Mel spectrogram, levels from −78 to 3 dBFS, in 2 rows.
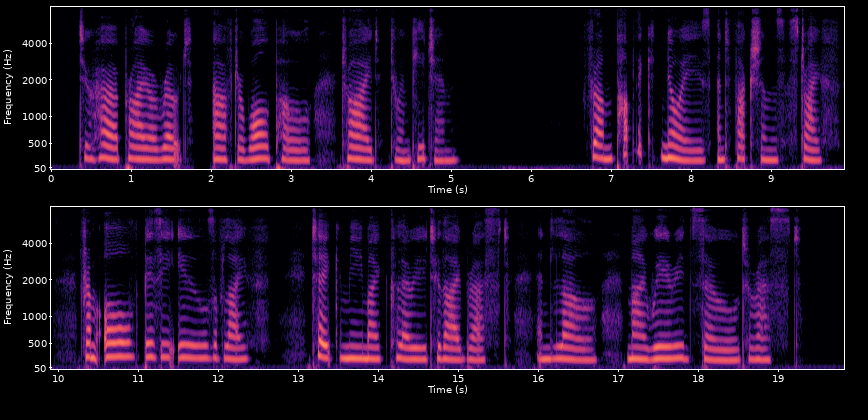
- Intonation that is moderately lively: No, narrow, 2.2 semitones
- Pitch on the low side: No, high, 210 Hz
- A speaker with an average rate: No, slow, 110 wpm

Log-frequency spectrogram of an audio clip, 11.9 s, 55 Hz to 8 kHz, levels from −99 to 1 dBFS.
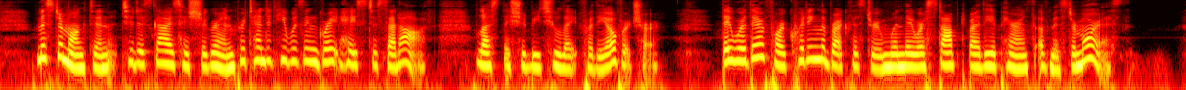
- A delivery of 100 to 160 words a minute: No, fast, 205 wpm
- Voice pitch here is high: Yes, high, 215 Hz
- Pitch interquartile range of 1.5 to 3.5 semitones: No, average, 4.8 semitones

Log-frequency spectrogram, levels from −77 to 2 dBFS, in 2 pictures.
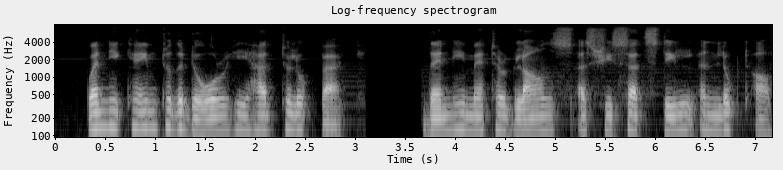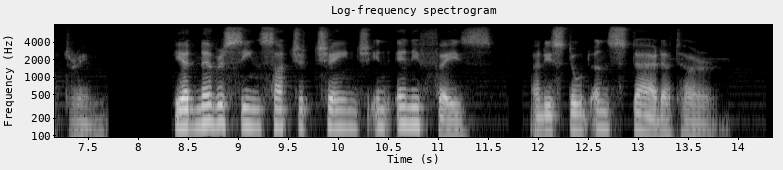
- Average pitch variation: Yes, average, 4.1 semitones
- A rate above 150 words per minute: Yes, average, 170 wpm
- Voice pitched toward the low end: Yes, low, 115 Hz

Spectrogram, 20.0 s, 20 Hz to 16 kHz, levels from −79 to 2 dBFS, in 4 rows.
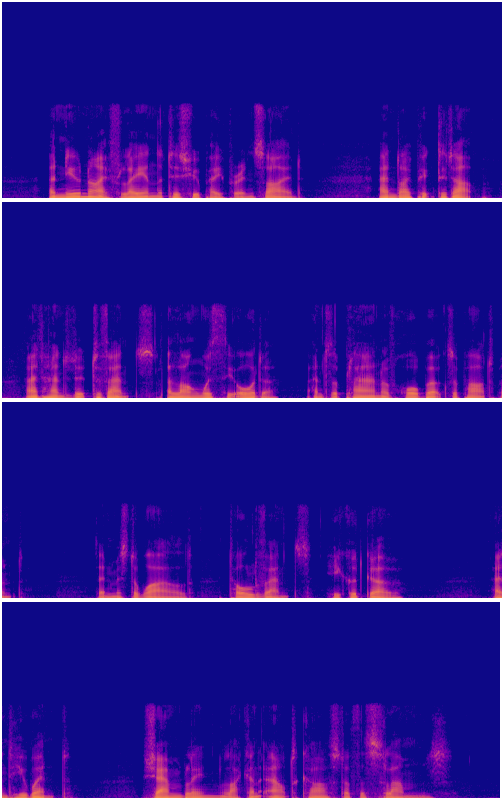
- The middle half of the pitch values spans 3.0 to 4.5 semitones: Yes, average, 3.8 semitones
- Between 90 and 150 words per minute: Yes, average, 140 wpm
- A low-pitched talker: Yes, very low, 95 Hz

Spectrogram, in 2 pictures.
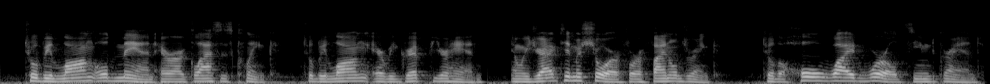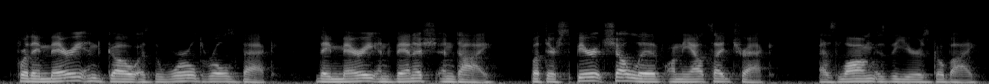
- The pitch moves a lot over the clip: No, average, 3.4 semitones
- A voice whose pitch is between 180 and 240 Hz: No, low, 130 Hz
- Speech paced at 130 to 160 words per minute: No, average, 195 wpm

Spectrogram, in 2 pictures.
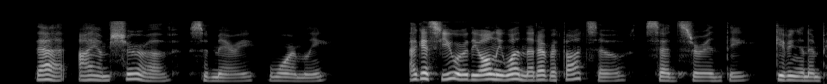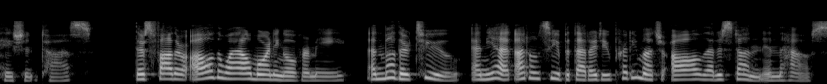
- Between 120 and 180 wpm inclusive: No, average, 195 wpm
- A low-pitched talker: No, high, 215 Hz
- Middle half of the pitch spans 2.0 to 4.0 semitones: No, average, 4.8 semitones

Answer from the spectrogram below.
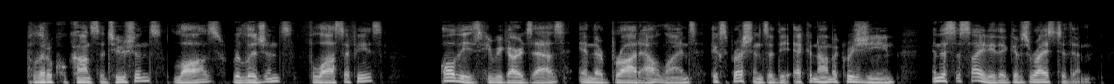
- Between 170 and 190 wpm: No, average, 145 wpm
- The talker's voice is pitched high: No, low, 100 Hz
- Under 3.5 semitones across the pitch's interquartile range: No, average, 4.4 semitones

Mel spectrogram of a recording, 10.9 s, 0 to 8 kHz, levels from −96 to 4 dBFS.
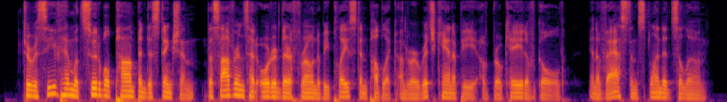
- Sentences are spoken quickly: No, average, 180 wpm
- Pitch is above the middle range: No, very low, 95 Hz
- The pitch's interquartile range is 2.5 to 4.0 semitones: No, average, 5.3 semitones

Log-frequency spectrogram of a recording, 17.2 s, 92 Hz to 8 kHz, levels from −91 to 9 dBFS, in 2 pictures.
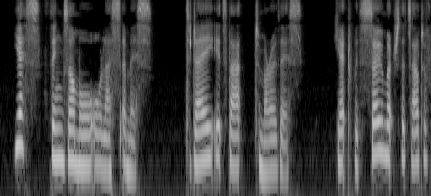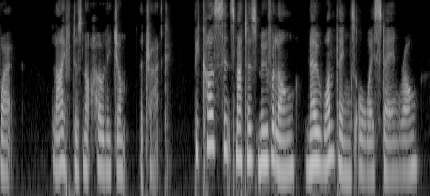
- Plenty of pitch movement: No, average, 4.2 semitones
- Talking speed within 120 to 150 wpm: Yes, average, 140 wpm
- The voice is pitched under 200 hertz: Yes, high, 190 Hz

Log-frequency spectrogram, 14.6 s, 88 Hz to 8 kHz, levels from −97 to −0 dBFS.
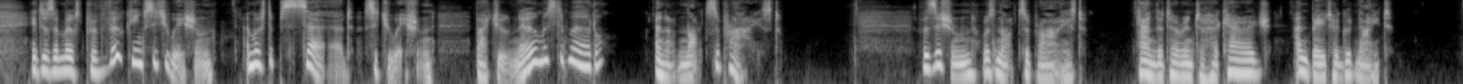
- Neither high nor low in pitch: Yes, medium, 165 Hz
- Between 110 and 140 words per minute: Yes, slow, 135 wpm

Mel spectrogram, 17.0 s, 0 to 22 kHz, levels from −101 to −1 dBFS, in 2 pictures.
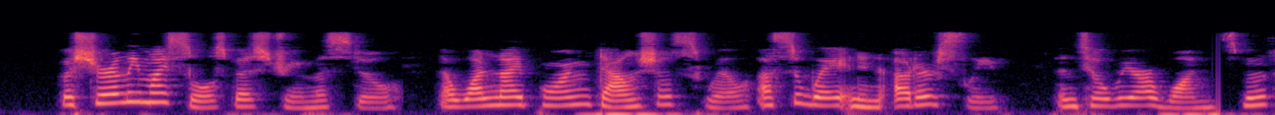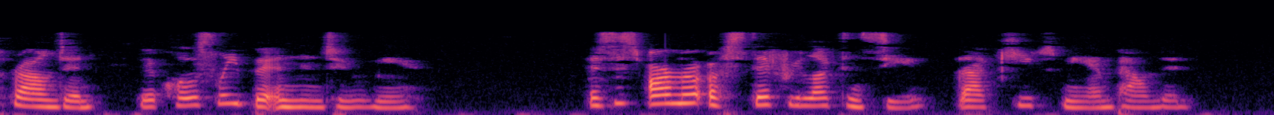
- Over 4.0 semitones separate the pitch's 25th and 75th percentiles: Yes, average, 4.6 semitones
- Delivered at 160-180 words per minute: No, average, 150 wpm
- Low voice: No, high, 220 Hz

